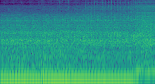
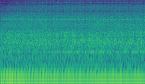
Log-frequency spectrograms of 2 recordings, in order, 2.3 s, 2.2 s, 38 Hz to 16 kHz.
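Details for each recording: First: 2008 Land Rover Discovery 3 TDV6 diesel after full engine rebuild, no noise covers fitted: idles, then rises and dips sharply on throttle release, a brief extra surge with visible engine movement; cause unclear, throttle reset hoped to fix it. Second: 2008 Land Rover Discovery 3 TDV6 diesel after rebuild, running without noise cover or injector covers: loud steady low clatter with an even rhythm, healthy idle.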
